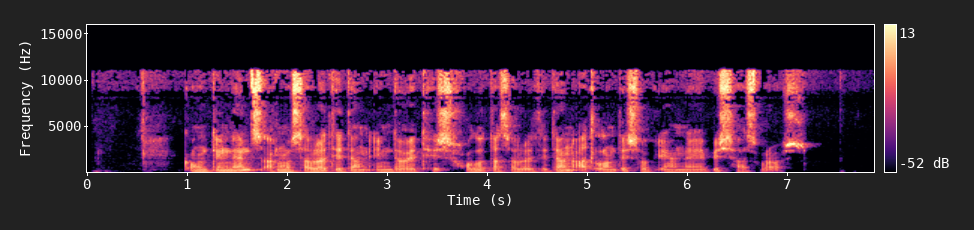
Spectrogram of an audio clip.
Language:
Georgian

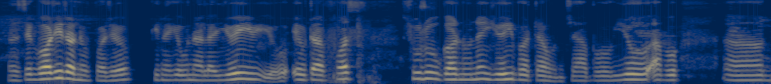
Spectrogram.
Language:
Nepali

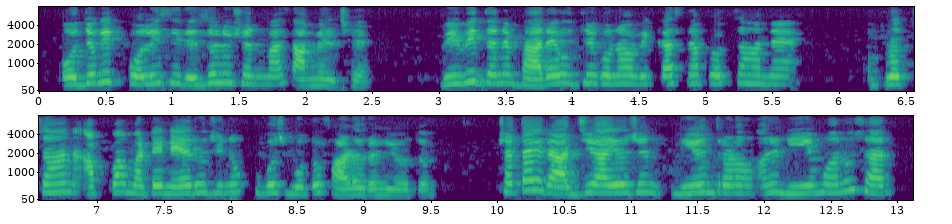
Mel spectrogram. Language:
Gujarati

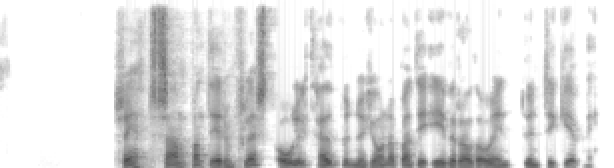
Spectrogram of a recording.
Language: Icelandic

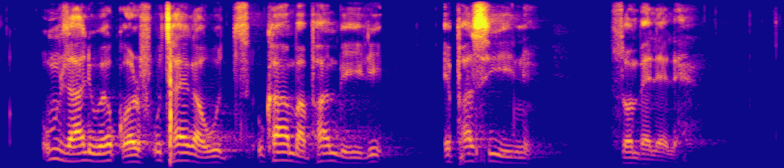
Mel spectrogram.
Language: South Ndebele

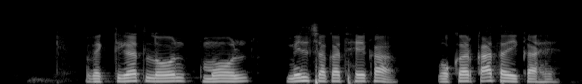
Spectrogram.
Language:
Chhattisgarhi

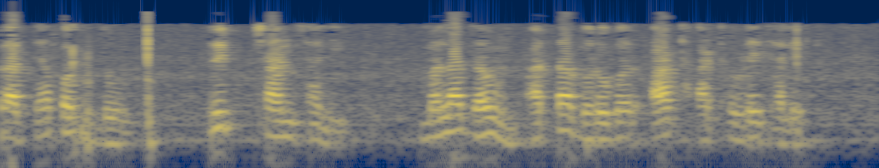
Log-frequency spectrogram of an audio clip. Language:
Marathi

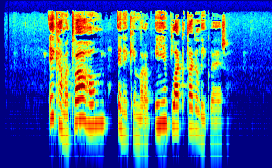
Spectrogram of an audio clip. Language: Western Frisian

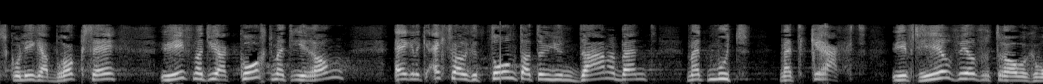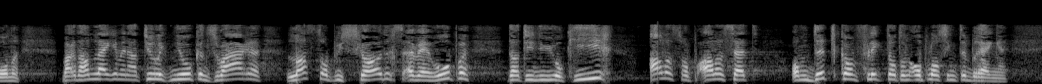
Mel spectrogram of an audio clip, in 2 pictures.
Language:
Dutch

